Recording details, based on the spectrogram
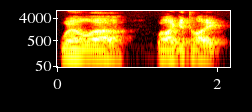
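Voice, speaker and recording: A man's voice: mid-range voice, completely flat delivery, measured pace, fairly bright tone, reverberant, close to an everyday voice. A man playing a curious young student who hesitates and asks many questions.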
